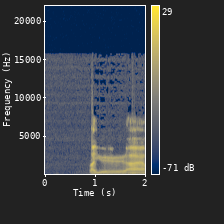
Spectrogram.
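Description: A man's voice: a pause of almost a second, then one long drawn-out syllable of Cantonese speech, held as a hesitation filler ("例如…") mid-sentence.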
